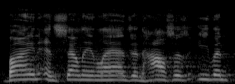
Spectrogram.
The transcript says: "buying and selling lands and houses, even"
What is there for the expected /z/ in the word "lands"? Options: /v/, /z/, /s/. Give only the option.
/z/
